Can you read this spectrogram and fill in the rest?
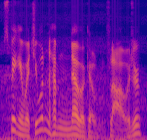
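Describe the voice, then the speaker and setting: A man with an English accent commentating casually on a game he plays, reacting loudly and joking. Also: medium pitch, racing, slight background noise. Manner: animated, exclaiming, swearing in jest. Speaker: let's play host.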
